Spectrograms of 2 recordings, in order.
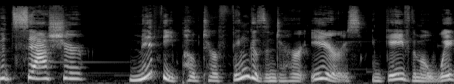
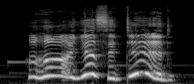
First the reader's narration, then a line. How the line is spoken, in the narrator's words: laughed Phoebe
